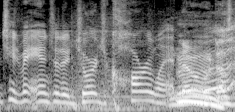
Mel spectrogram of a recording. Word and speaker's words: Carlin: me up with that I was about to mispronounce it too car it's carel it's Carlin George Carlin I've been seen carinal for a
